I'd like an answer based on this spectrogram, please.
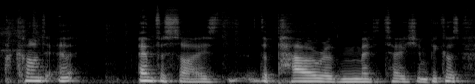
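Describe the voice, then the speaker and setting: Somewhat breathy and dark, mellow in tone, a man speaks at a fairly high pitch with ordinary pitch variation. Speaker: spiritual coach. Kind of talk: casual chat. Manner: halting, repeats words.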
